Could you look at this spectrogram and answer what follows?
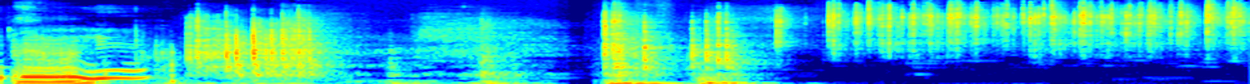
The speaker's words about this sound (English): Okay. These are dice, right? Yeah. Sometimes.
